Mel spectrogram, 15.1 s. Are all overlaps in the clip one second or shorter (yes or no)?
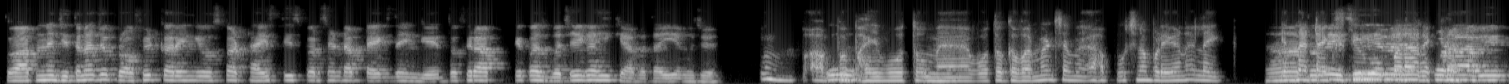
no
